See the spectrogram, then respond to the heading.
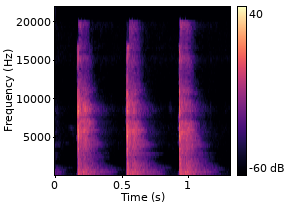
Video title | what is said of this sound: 140. Making DOUBLE Glazing from 2 pieces of GLASS and a GLUE Gun! | tap it until you can hear the change in the note for the tap and that is really nice and tight in there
